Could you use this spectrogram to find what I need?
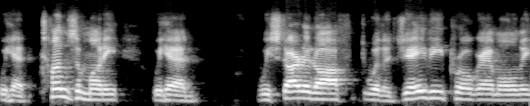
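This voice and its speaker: With an American accent, a man speaks in a plain, everyday voice, fairly high-pitched with ordinary pitch variation. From Ohio. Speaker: retired athletic director. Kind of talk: interview storytelling.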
